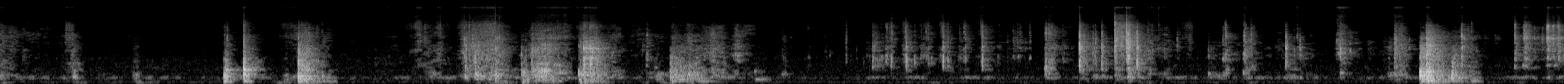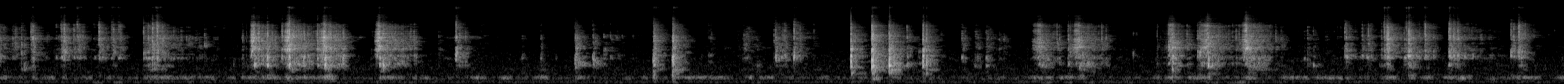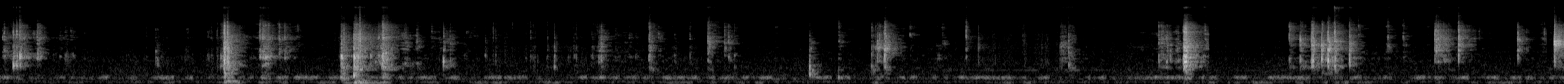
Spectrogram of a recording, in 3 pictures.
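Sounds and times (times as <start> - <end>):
plastic packaging crinkling: 40.0 - 42.2.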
